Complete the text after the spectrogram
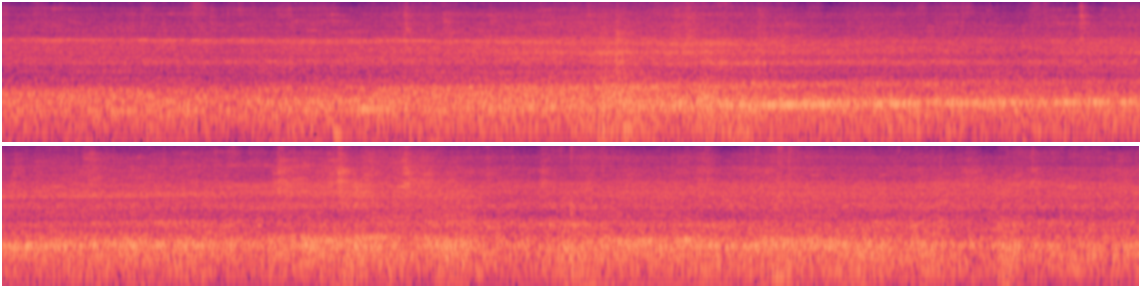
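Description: A subway train rumbles steadily through a tunnel.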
